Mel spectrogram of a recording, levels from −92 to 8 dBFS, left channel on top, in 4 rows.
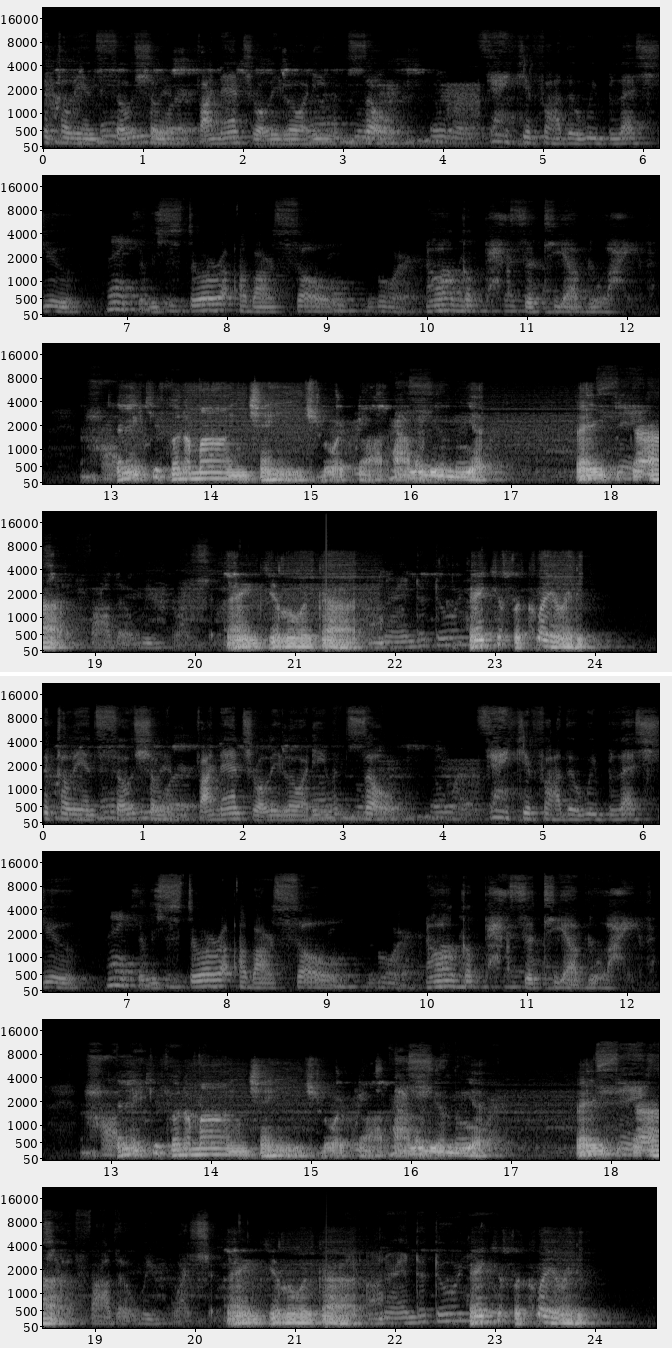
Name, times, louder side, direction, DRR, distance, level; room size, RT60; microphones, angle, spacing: voice 1, 0.0-3.6 4.5-6.5 7.2-9.2 10.0-12.1 12.7-14.3 15.4-17.0 17.9-20.5 21.5-23.1, right 2 dB, 40° right, 0.6 m, -44 dB
voice 2, 0.6-1.5 2.6-3.5 3.9-4.8 6.8-7.8 9.0-9.8 10.1-11.3, equal, 75° right, 2.7 m, -51 dB
voice 3, 12.7-16.8 17.5-18.7 20.3-21.6 22.7-23.9, left 3 dB, 30° left, 0.4 m, -29 dB
12.0 x 9.1 x 5.6 m
head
